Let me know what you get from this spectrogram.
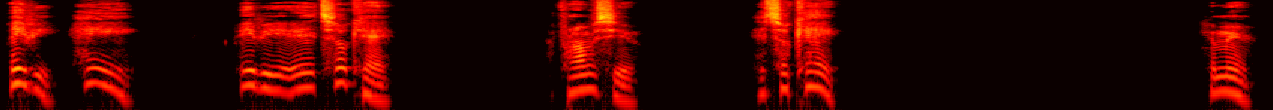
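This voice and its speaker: A man playing a gentle, protective boyfriend in an intimate roleplay audio, speaking in a tender, reassuring way. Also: a little high, sing-song, takes it slowly, pauses often, no room sound, studio quality, heavily acted. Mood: alarmed, pleading. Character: gentle, protective boyfriend comforting a distraught partner.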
